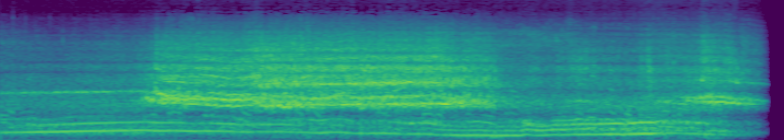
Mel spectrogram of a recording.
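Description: A car sliding in circles on asphalt, its tyres squealing loudly over an engine that revs up and down. The squeal starts about a second and a half in and eases after about five seconds. It comes back briefly near the end, then the sound cuts off suddenly.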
